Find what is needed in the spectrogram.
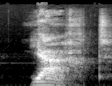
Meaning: inflection of jagen: 1. second/third-person singular present indicative 2. plural imperative
- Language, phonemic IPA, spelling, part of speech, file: Dutch, /jaːxt/, jaagt, verb, Nl-jaagt.ogg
